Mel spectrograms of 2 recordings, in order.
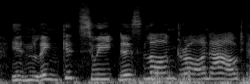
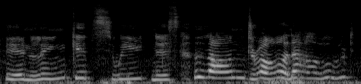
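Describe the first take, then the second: First: Singing lesson line. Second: High, slow, drawn-out singing; sung, a nervous hymn in the dark woods; sung hymn line. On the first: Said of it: "sing after me". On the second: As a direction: sing it to ward off spirits. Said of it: "I would sing". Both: Acted.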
